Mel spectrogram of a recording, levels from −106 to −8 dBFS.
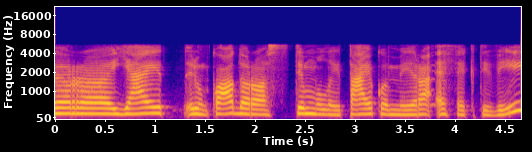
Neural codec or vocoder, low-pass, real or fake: none; 5.4 kHz; real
